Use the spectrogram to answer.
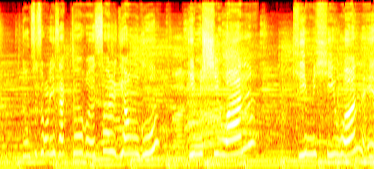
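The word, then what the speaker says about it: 설경구: Soo Kyung-gu, Im Si-wan. Vous pouvez pas m'aider pour la prononciation de leur nom? Donc ce sont les acteurs Sol Kyung-gu, Im Si-wan, Kim Hee-won et l'actrice Chon Hye-jin.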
